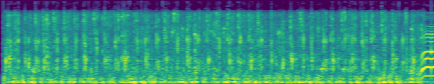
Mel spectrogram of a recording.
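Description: Two-horse cart rolling along an asphalt road: a steady low rumble of the wheels, with hooves clopping and the harness chains and drawbar clinking and knocking throughout.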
